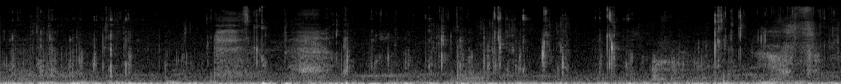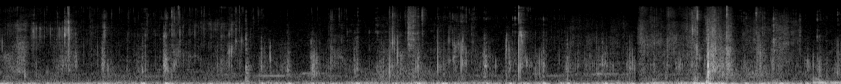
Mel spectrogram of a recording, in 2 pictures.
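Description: Close-miked chewing and biting of sunny-side-up fried eggs with crisp browned edges: wet mouth sounds and many small crunchy clicks, with one louder click near the end.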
